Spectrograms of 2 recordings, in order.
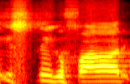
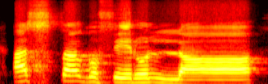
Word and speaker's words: استغفر اللہ: ادا کر سکتے ہیں۔ استغفار، یہ کہنا کہ استغفار استغفار استغفار، ایسے نہیں، بلکہ اصل جو پڑھنا گئے اور اللہ سے معافی مانگنا گئے اس کا تلفظ اور ادائیگی یہ گئے استغفر اللہ استغفر اللہ استغفر اللہ، ان لفظوں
